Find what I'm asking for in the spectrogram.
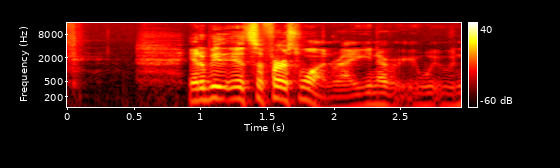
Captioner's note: laughs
